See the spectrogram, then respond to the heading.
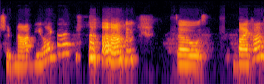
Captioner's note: laughing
